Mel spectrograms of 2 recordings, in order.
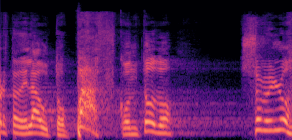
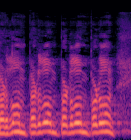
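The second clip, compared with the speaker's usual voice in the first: ordinary talk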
